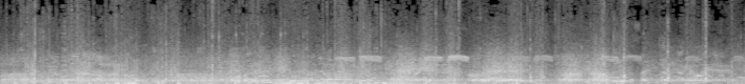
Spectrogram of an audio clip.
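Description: Spectators clap and bang noisemakers in rhythm.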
